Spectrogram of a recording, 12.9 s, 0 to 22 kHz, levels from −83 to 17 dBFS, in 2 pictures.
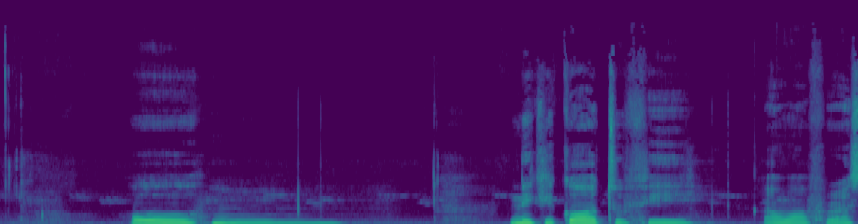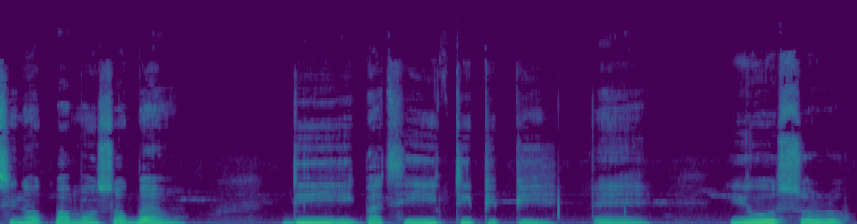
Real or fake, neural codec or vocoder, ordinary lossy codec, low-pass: real; none; MP3, 96 kbps; 19.8 kHz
